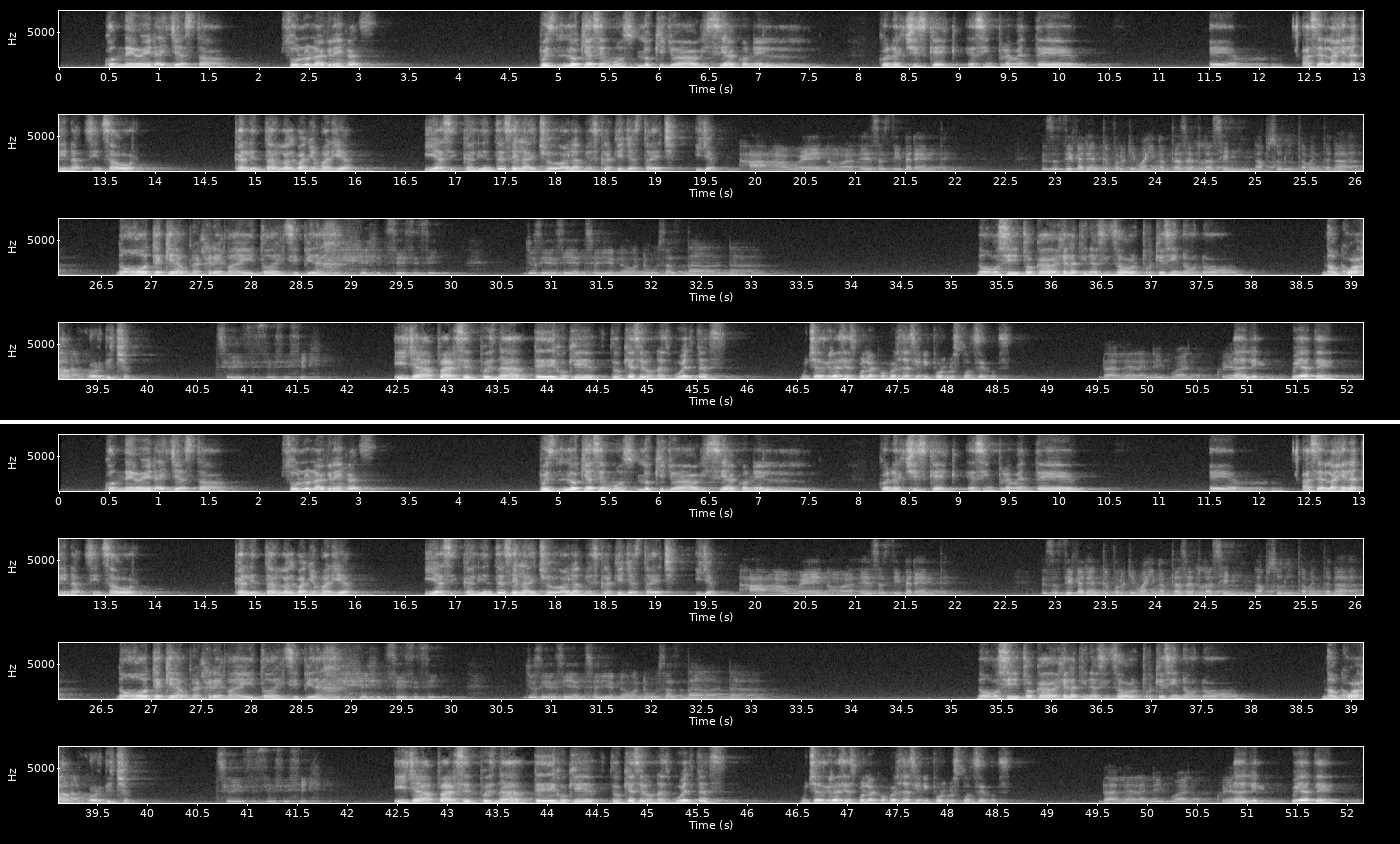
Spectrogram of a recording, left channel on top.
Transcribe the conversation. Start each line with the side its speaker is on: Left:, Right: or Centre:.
Left: con nevera y ya está. Solo la agregas.
Right: Wow.
Left: Pues lo que hacemos, lo que yo hacía con el, con el cheesecake es simplemente em, hacer la gelatina sin sabor calentarla al baño María y así caliente se la echo a la mezcla que ya está hecha y ya.
Right: Ah, bueno, eso es diferente. Eso es diferente porque imagínate hacerla sin absolutamente nada.
Left: No, te queda una crema ahí toda insípida.
Right: Sí,
Left: <laughs>
Right: <laughs> sí, sí, sí. Yo sí decía, en serio, no, no usas nada, nada.
Left: No, sí, toca gelatina sin sabor porque si no, no, no
Right: No
Left: cuaja,
Right: cuaja.
Left: mejor dicho.
Right: Sí, sí, sí, sí, sí.
Left: Y ya, parce, pues nada, te dejo que tengo que hacer unas vueltas. Muchas gracias por la conversación y por los consejos.
Right: Dale, dale, igual. Cuídate.
Left: Dale, cuídate.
